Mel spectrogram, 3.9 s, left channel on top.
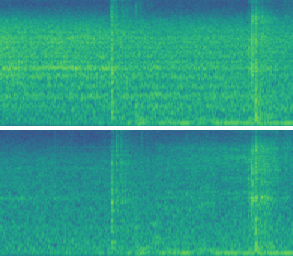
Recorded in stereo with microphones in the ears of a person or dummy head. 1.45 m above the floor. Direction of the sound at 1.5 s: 40° left (ahead or behind).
